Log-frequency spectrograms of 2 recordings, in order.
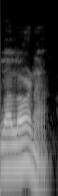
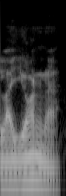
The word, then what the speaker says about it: La Llorona: The 2019 horror movie called The Curse of La Lorna. It's actually La Llorona, but whatever.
